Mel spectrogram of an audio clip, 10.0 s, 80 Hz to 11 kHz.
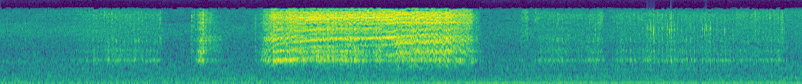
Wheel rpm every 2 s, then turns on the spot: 10, 40, 130, 20, 20.
6-10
